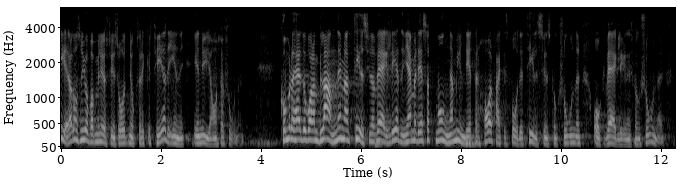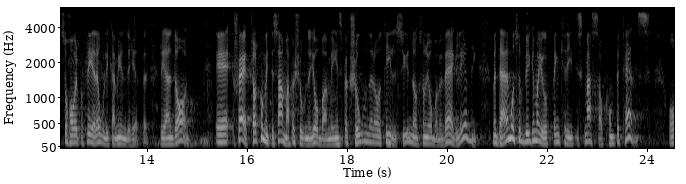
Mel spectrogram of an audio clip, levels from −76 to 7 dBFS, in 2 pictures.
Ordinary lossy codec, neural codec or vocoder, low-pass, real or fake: Opus, 32 kbps; none; 5.4 kHz; real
